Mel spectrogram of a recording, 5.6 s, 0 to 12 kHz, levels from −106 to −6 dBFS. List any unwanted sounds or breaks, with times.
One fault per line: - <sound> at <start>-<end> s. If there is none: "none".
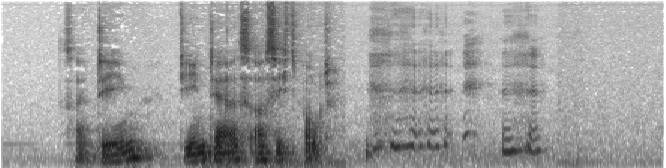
- laugh at 3.0-4.6 s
